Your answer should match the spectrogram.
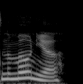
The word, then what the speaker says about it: pneumonia: Another word commonly misspelled is pneumonia. Maine, Alabama, Michigan, and Washington all have trouble with that one. – Well, it is spelled P-N-E-U-M-O-N-I-A. It is hard because the P is silent. Plus, it is easy to mix up the order of N-E-U.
